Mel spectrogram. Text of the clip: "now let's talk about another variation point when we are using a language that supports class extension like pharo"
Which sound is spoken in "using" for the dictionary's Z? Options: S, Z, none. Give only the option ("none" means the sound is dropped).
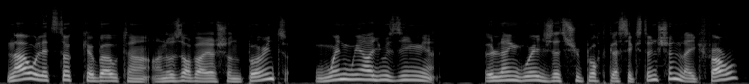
Z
